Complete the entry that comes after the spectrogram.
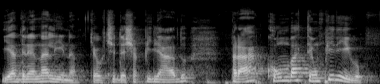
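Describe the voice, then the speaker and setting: His pitch rises and falls very widely. The man's delivery runs fairly quick. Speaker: neuroscience and sales speaker. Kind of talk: podcast conversation. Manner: fast.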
